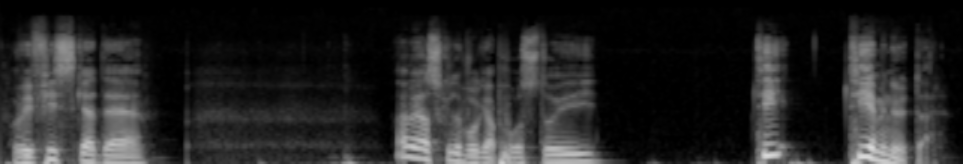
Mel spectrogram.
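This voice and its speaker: A man's voice: mid-range voice, very animated, mellow, dry recording, clean studio sound. A man hosting a podcast who tells a comic story in a casual, slangy style, often swearing. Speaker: podcast host.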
